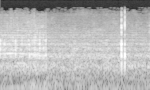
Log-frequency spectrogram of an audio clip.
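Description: Faint open-air ambience at a cricket ground, then near the end a single sharp crack of a cricket bat striking the ball for a shot.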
